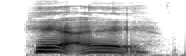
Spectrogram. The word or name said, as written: heraf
